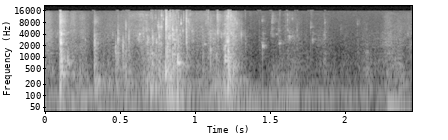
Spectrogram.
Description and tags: found canister 1
Shaking a canister containing smoke machine liquid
